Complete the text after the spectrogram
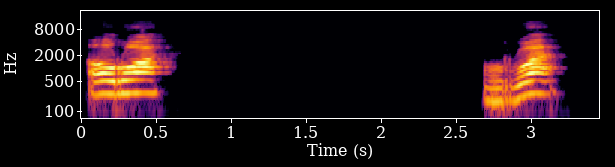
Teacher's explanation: Ra is heavy because there is fatha. Whenever ra is with fatha or dhamma, it is always heavy.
